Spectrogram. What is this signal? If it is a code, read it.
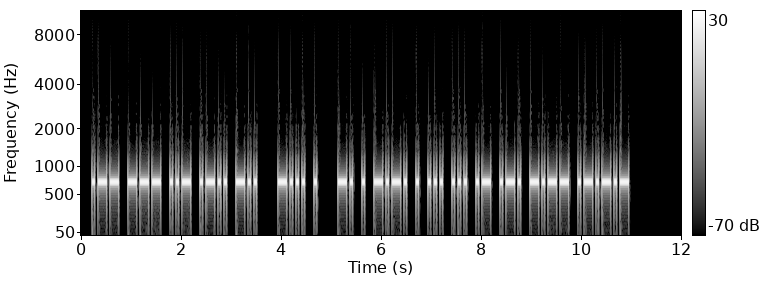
Morse code, heard as a keyed tone, about 21 wpm, 700 Hz. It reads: WOULD BE NECESSARY.
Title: Sentences from Top 1000 Words - Review Part 3 - 20wpm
